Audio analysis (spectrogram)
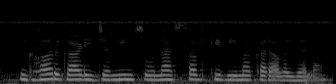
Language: Bhojpuri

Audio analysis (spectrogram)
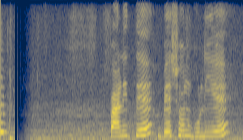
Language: Bangla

